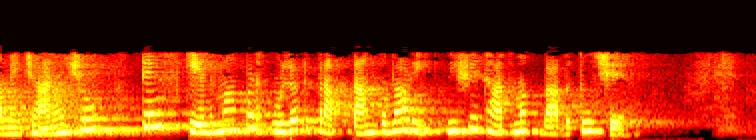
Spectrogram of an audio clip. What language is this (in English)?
Gujarati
